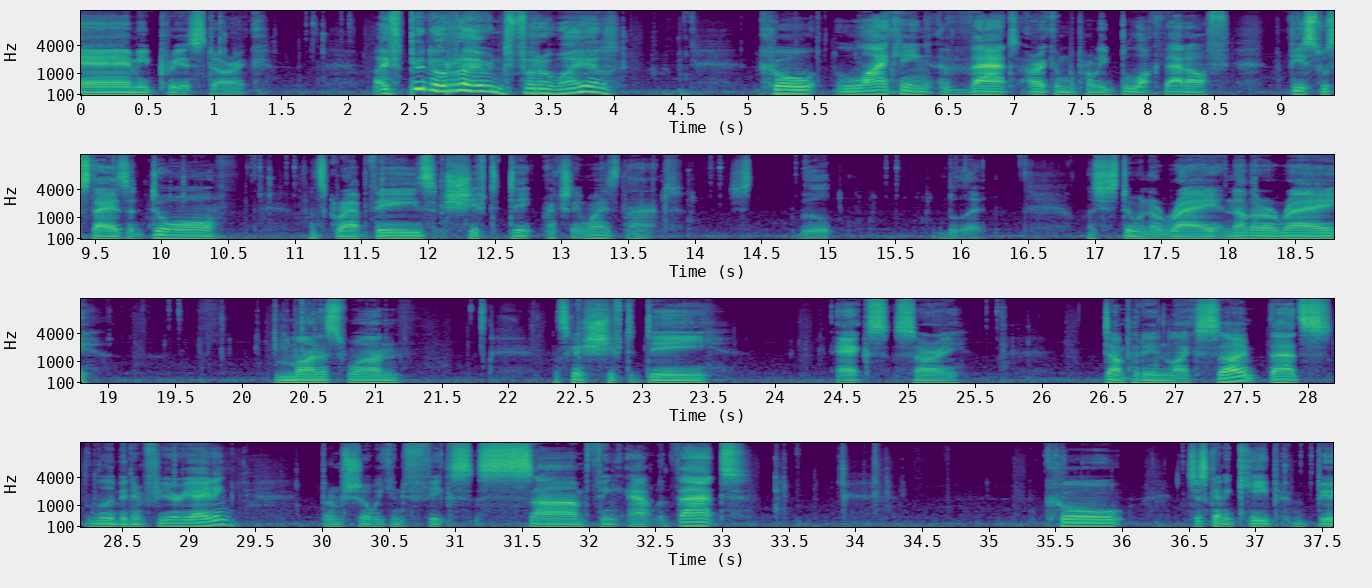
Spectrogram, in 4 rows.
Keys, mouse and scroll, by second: 0.8 middle click, 1.3 right click, 2.4 shift+d, 4.2 middle click, 5.3 shift+middle click, 5.6 middle click, 6.1 shift+middle click, 8.7 middle click, 9.1 middle click, 9.9 shift+middle click, 10.6 shift+middle click, 11.6 shift+d, 13.0 click, 13.6 Delete, 14.9 Delete, 15.3 Delete, 15.6 click, 16.8 click, 19.1-20.1 drag, 22.1 shift+d, 25.5-27.9 middle drag, 28.8 shift+middle click, 29.4-30.6 middle drag, 31.0 shift+middle click, 31.3 click, 31.8 shift+middle click, 33.0 KP_7, 33.7 shift+d, 35.6 middle click.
